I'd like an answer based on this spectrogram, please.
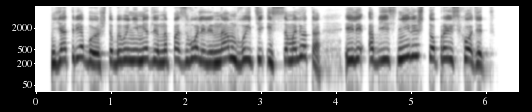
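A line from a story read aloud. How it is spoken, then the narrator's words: Screaming again. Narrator (Russian): Женщина на месте 11C опять завопила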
